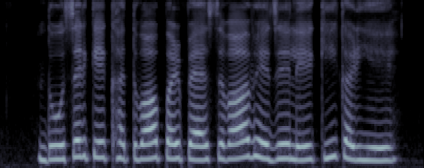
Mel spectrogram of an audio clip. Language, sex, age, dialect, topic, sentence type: Magahi, female, 18-24, Southern, banking, question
